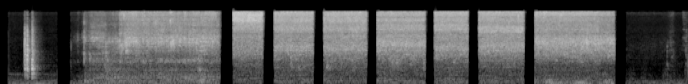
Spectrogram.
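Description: Shower water running in a steady hiss. From about three seconds in it comes in a string of short, equal bursts with abrupt cuts between them. A brief sharp sound comes just before the water starts.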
